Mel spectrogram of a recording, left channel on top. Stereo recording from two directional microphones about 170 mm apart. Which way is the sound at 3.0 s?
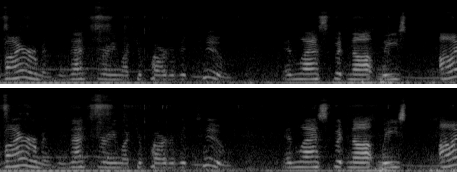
25° left (ahead or behind).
